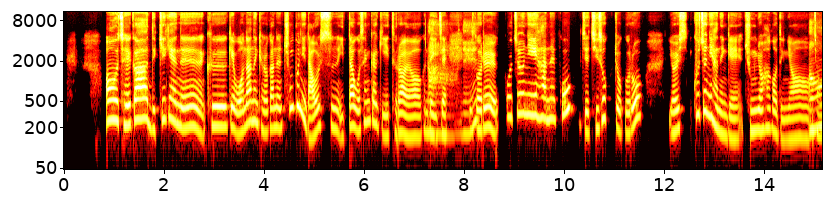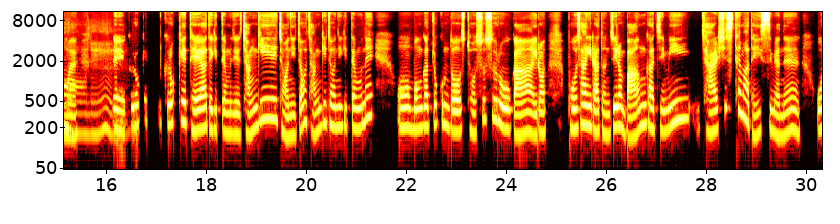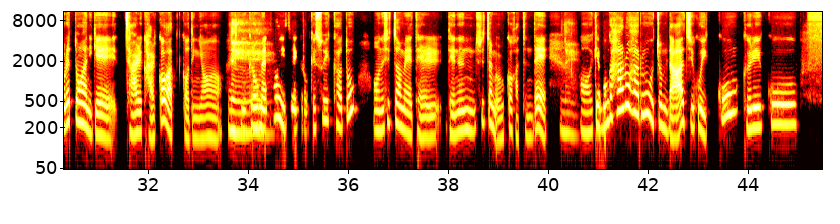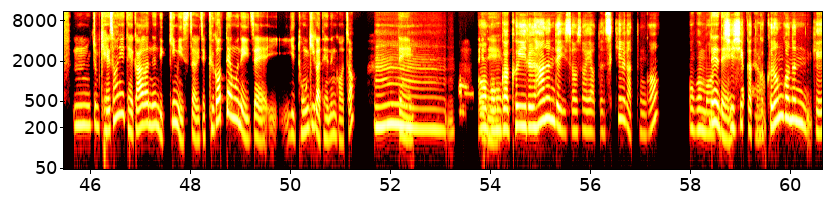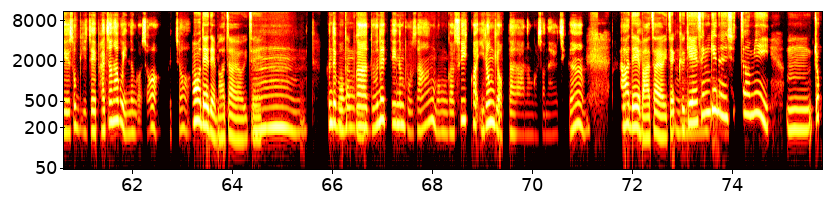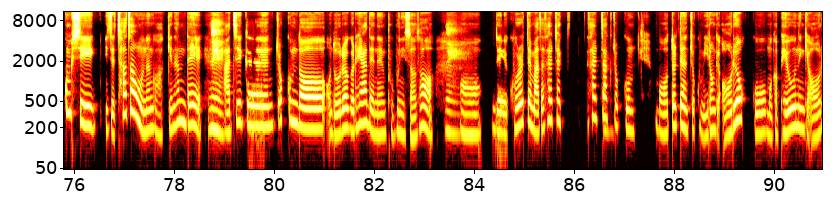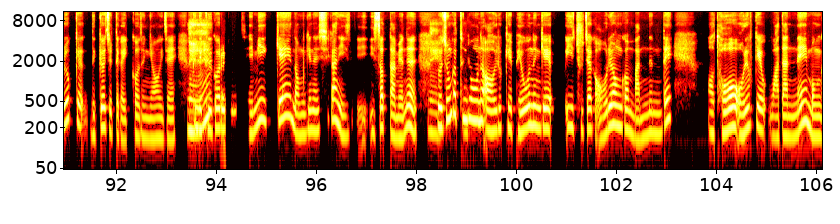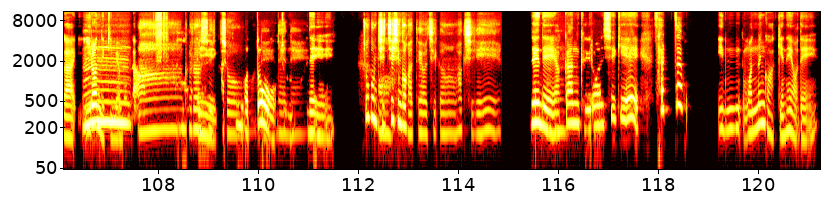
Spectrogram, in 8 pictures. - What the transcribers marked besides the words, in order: other background noise; "해내고" said as "하내고"; other noise
- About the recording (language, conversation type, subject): Korean, advice, 노력에 대한 보상이 없어서 동기를 유지하기 힘들 때 어떻게 해야 하나요?
- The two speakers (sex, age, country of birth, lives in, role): female, 30-34, South Korea, United States, user; female, 50-54, South Korea, Germany, advisor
